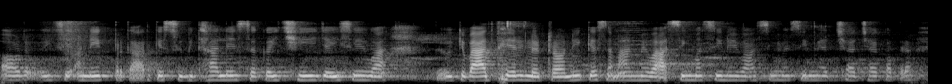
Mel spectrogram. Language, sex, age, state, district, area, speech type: Maithili, female, 45-60, Bihar, Sitamarhi, rural, spontaneous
